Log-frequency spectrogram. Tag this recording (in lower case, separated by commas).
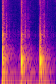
door, domestic sounds, knock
